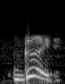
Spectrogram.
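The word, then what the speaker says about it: Goode: But my given last name is Good, spelled with an E.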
